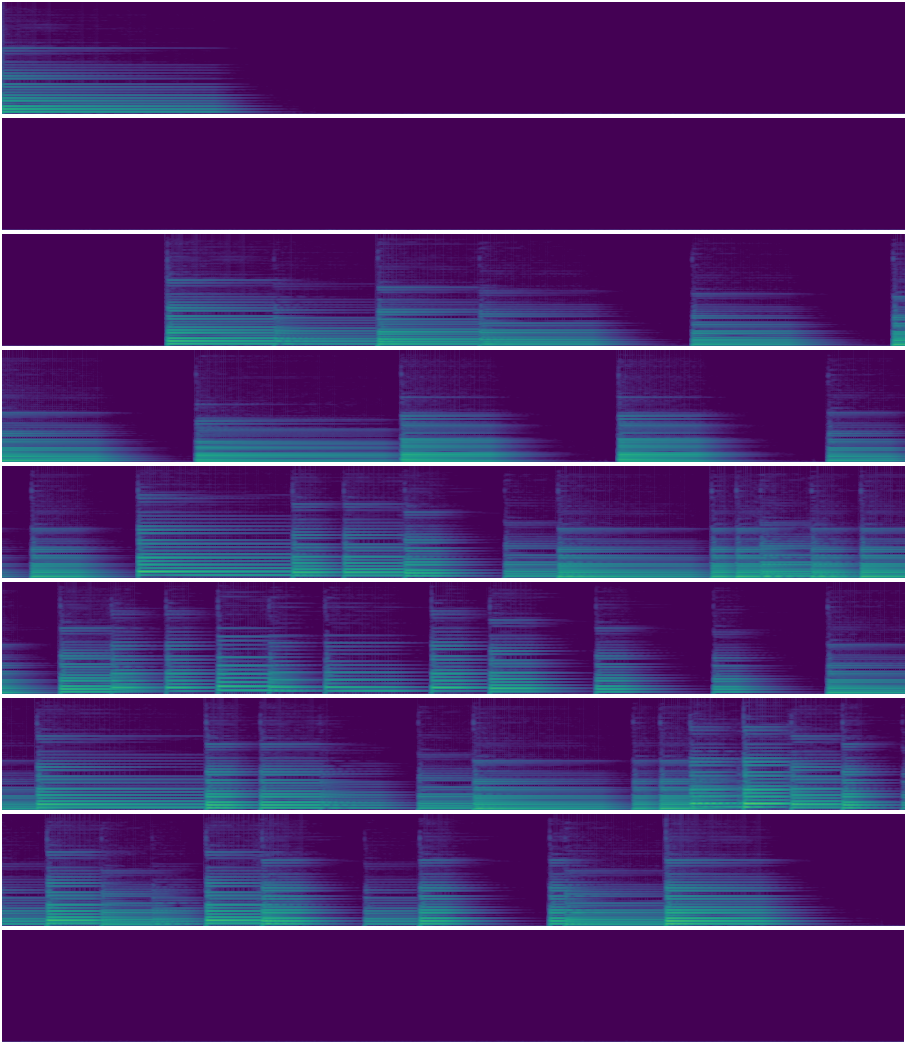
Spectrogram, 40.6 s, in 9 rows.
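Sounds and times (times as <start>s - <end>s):
bass: 9.9s - 35.5s.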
